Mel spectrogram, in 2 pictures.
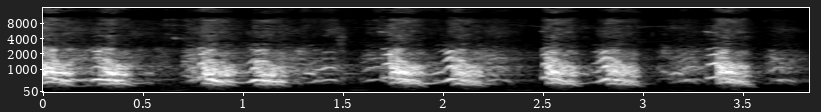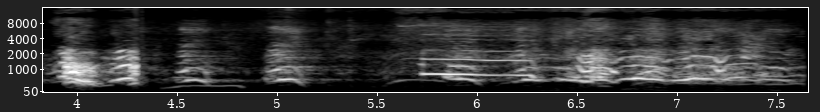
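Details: Rocky, a hound on his first black bear training season opening day, July 2024; evenly spaced loud barks about once per second, then a short whine and a higher drawn-out bawling howl at the end.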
